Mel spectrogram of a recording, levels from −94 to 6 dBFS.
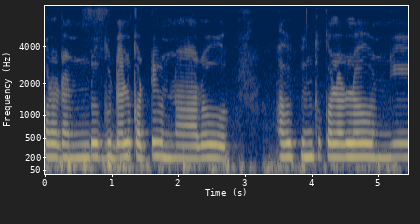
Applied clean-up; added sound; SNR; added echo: none; none; none; none.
